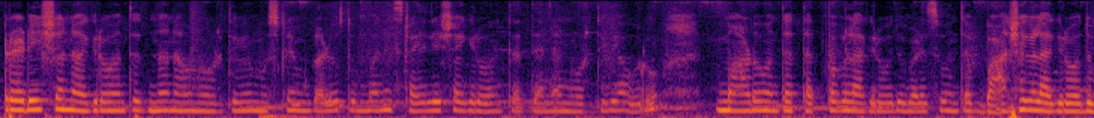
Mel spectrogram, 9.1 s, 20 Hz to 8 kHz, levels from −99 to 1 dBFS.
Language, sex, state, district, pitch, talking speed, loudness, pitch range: Kannada, female, Karnataka, Raichur, 215 Hz, 110 wpm, -37 LUFS, 205-225 Hz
